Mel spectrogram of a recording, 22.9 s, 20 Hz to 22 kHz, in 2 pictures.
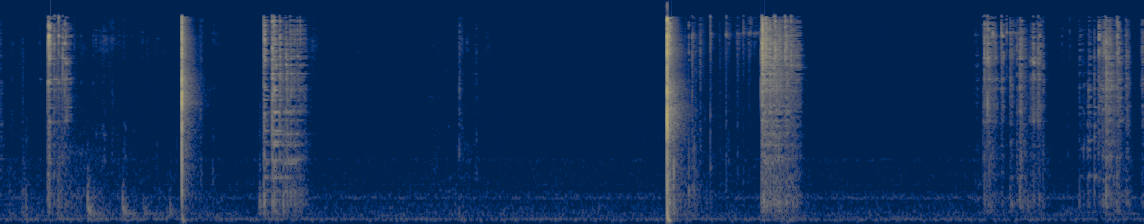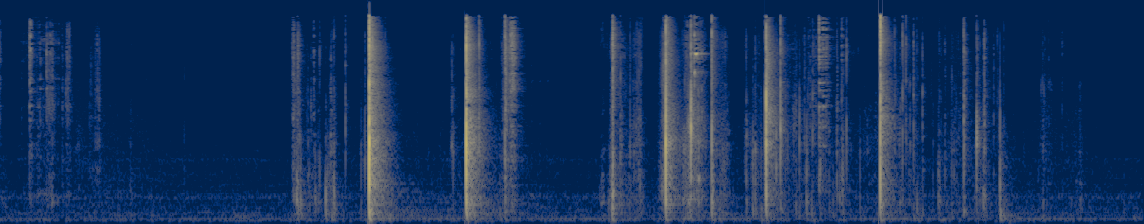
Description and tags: Breaking plastic
Snapping small pieces of plastic by hand. Only effect applied is a 100Hz highpass.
